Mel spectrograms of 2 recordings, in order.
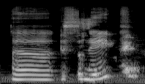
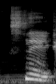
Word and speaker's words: Sneek: But the first one is Sneek. Snake. So with the double E, right? Snake.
